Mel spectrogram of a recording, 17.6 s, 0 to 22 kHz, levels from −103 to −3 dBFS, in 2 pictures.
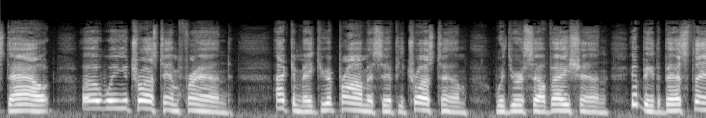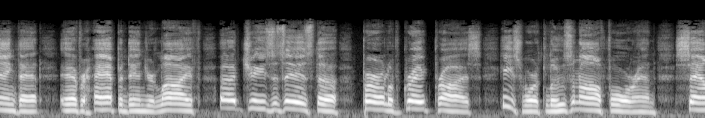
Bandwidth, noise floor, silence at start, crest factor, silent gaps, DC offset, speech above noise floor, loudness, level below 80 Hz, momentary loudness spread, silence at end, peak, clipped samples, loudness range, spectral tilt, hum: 10.5 kHz; -48 dBFS; 0 s; 12 dB; none; under 0.1%; 35 dB; -13 LUFS; -50 dBFS; 10 LU; 0 s; 0 dBFS; under 0.1%; 3 LU; -5.5 dB/octave; none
